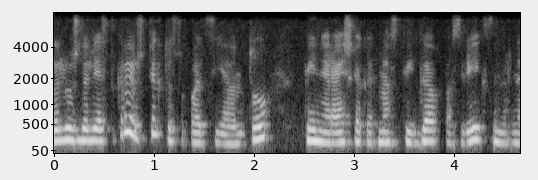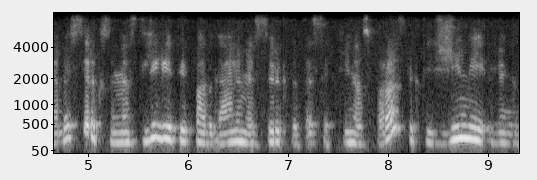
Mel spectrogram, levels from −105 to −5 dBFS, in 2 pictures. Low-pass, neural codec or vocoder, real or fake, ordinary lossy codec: 7.2 kHz; vocoder, 44.1 kHz, 80 mel bands, Vocos; fake; Opus, 16 kbps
